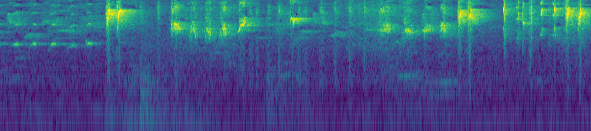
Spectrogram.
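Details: Kolibri ninja sunbird in a lively lure recording for attracting birds: a steady high whistle, then rapid bursts of sharp, very high chirps and short twittering phrases.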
